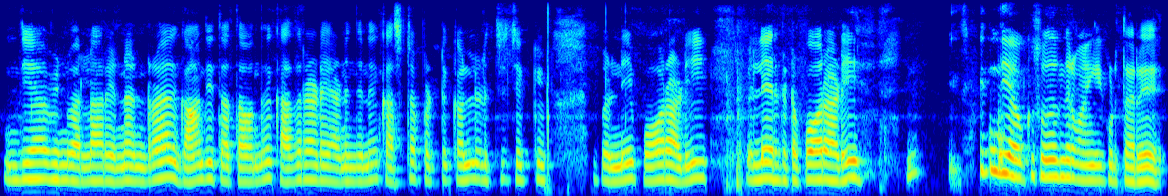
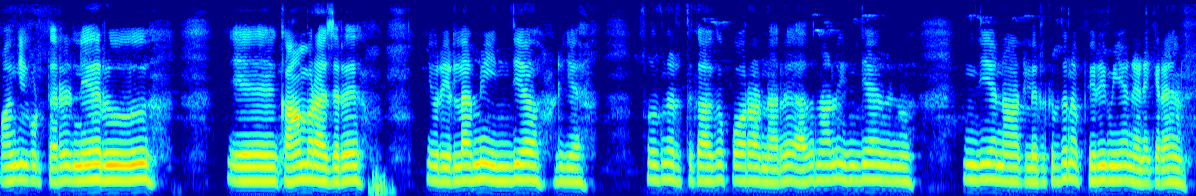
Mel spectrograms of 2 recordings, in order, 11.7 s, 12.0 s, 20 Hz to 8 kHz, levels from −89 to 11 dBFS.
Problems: background sounds at intervals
